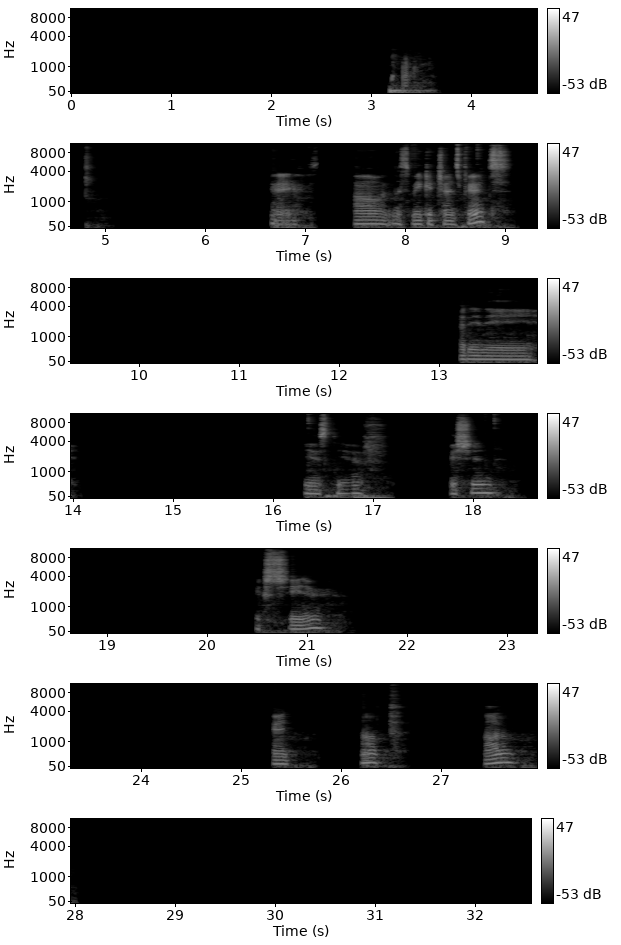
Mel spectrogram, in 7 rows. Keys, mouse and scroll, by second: 4.2-4.8 scroll down 1, 4.8 middle click, 5.6 click, 7.0 click, 8.6 click, 8.9-9.4 scroll down 2, 9.4 middle click, 10.0 click, 10.7 shift+a, 16.5 shift+a, 19.6 shift+a, 24.8 click, 26.9 click, 29.8 click, 32.3 click.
